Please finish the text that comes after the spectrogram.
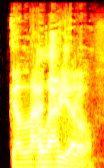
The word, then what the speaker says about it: Galadriel: I can't even pronounce these names. Galadriel, how do you say it? Galadriel.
